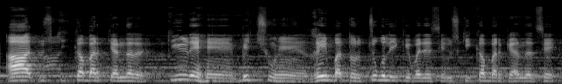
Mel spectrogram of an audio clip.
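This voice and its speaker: Man preacher, high-pitched, fervent sermon, emphatic repetition, faint music underneath. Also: creaky. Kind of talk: impassioned Urdu sermon with storytelling.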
